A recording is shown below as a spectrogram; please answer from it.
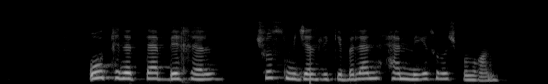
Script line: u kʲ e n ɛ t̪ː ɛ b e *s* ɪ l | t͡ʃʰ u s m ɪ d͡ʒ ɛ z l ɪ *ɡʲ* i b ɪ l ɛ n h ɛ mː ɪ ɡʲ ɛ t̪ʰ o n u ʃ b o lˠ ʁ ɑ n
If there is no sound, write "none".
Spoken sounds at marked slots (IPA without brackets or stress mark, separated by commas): χ, kʲ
